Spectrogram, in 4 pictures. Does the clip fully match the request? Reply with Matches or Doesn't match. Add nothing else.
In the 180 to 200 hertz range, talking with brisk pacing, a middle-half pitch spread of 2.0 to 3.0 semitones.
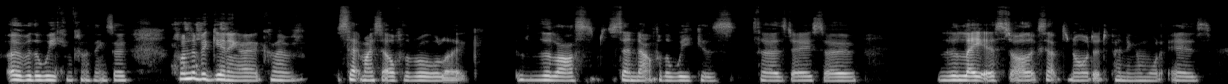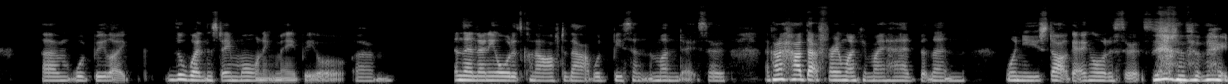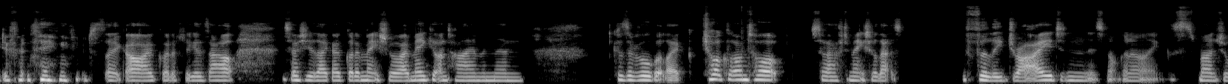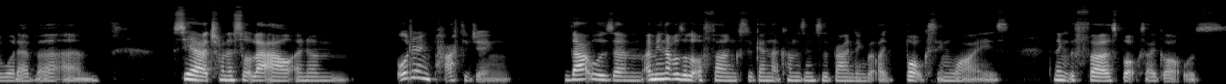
Matches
